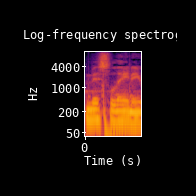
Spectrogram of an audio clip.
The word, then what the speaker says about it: miscellany: The Miscellany was an interesting publication, pronounce miscellany with the accent on mis.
